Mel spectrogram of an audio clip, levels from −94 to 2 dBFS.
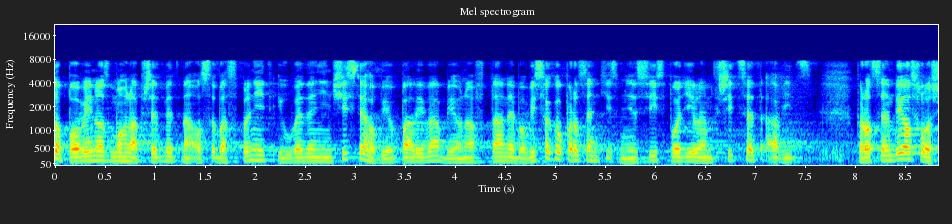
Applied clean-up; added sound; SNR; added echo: neural separator model SepFormer DNS4.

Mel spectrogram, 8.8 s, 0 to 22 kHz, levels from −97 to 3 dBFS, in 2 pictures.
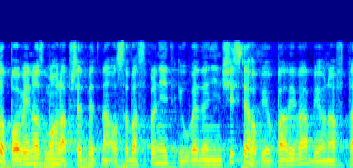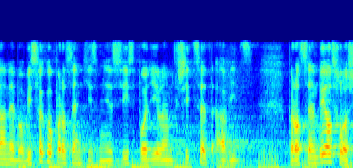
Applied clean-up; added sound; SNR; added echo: none; Purr; 13 dB; reverberation time 0.9 s.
